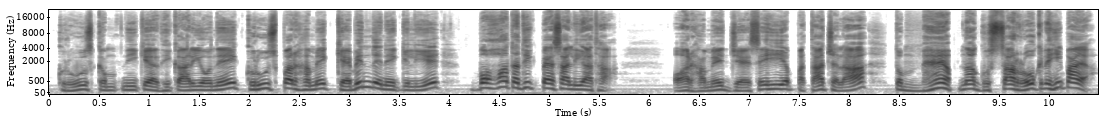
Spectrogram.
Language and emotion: Hindi, angry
